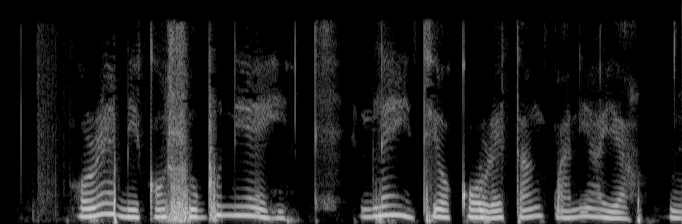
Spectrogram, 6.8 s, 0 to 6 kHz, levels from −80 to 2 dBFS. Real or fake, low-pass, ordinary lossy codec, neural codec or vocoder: fake; 5.4 kHz; MP3, 32 kbps; autoencoder, 48 kHz, 128 numbers a frame, DAC-VAE, trained on Japanese speech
